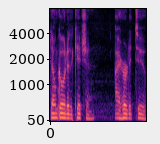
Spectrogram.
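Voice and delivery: hushed whisper. Narrator reads a mother whispering to her child, in a whisper. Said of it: "She whispers to her child".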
